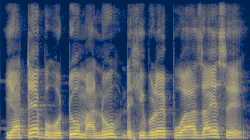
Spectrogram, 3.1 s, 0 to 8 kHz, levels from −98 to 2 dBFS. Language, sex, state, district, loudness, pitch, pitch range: Assamese, male, Assam, Kamrup Metropolitan, -15 LUFS, 155 Hz, 145-175 Hz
